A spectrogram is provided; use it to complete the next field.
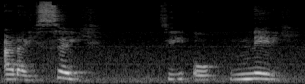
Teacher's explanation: Entonces ahí se fuerza un poquito que la S ya no es un poco fricativa, sino que está con un poquito más de fuerza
